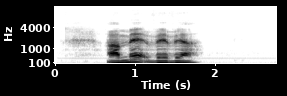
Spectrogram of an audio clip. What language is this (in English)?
Greek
